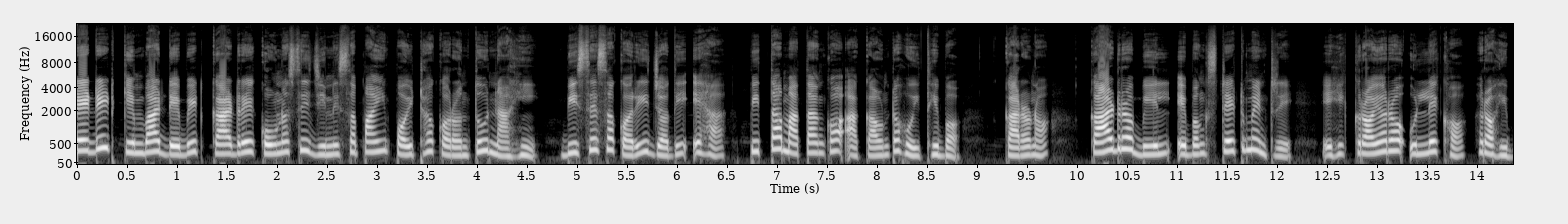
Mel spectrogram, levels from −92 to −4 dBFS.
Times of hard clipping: 0.01-0.10, 1.42-1.49, 10.19-10.31

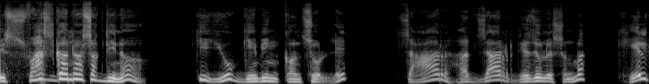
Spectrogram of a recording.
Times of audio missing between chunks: 0.91, 2.90, 4.89

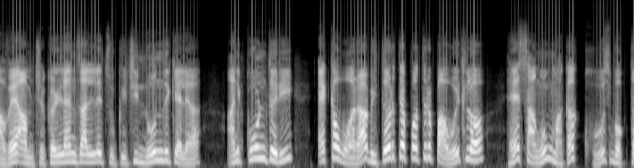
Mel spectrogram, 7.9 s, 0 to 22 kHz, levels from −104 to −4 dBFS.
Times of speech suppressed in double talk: none

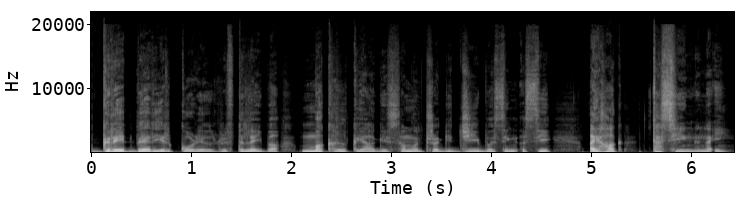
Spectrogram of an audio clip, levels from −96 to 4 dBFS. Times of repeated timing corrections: none

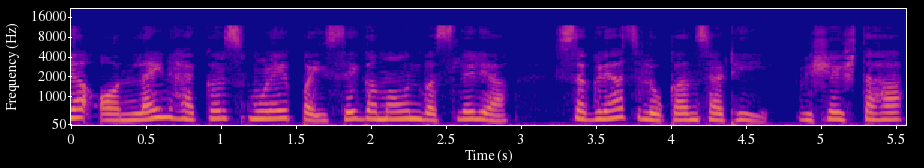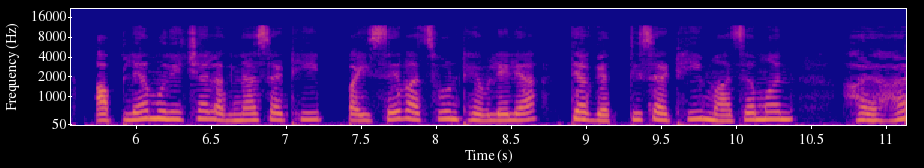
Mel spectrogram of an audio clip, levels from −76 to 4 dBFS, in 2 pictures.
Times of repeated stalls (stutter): none

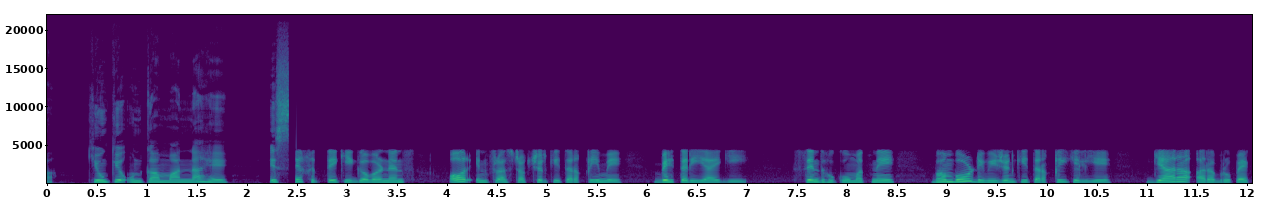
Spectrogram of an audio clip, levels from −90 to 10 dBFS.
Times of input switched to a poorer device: 2.41-12.06

